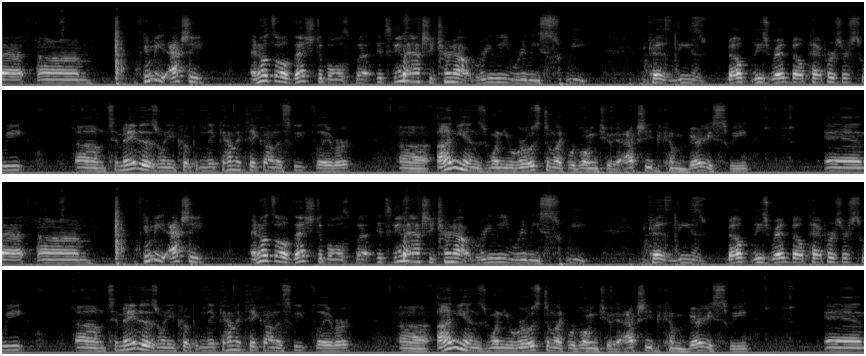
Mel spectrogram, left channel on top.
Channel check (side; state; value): both; identical; correlation 1.00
